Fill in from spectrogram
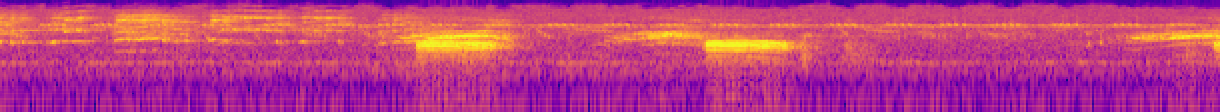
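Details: Rook, a wild member of the crow family: two strong harsh caws around the middle, a softer caw at the end, and fainter squawks and calls in the background.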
